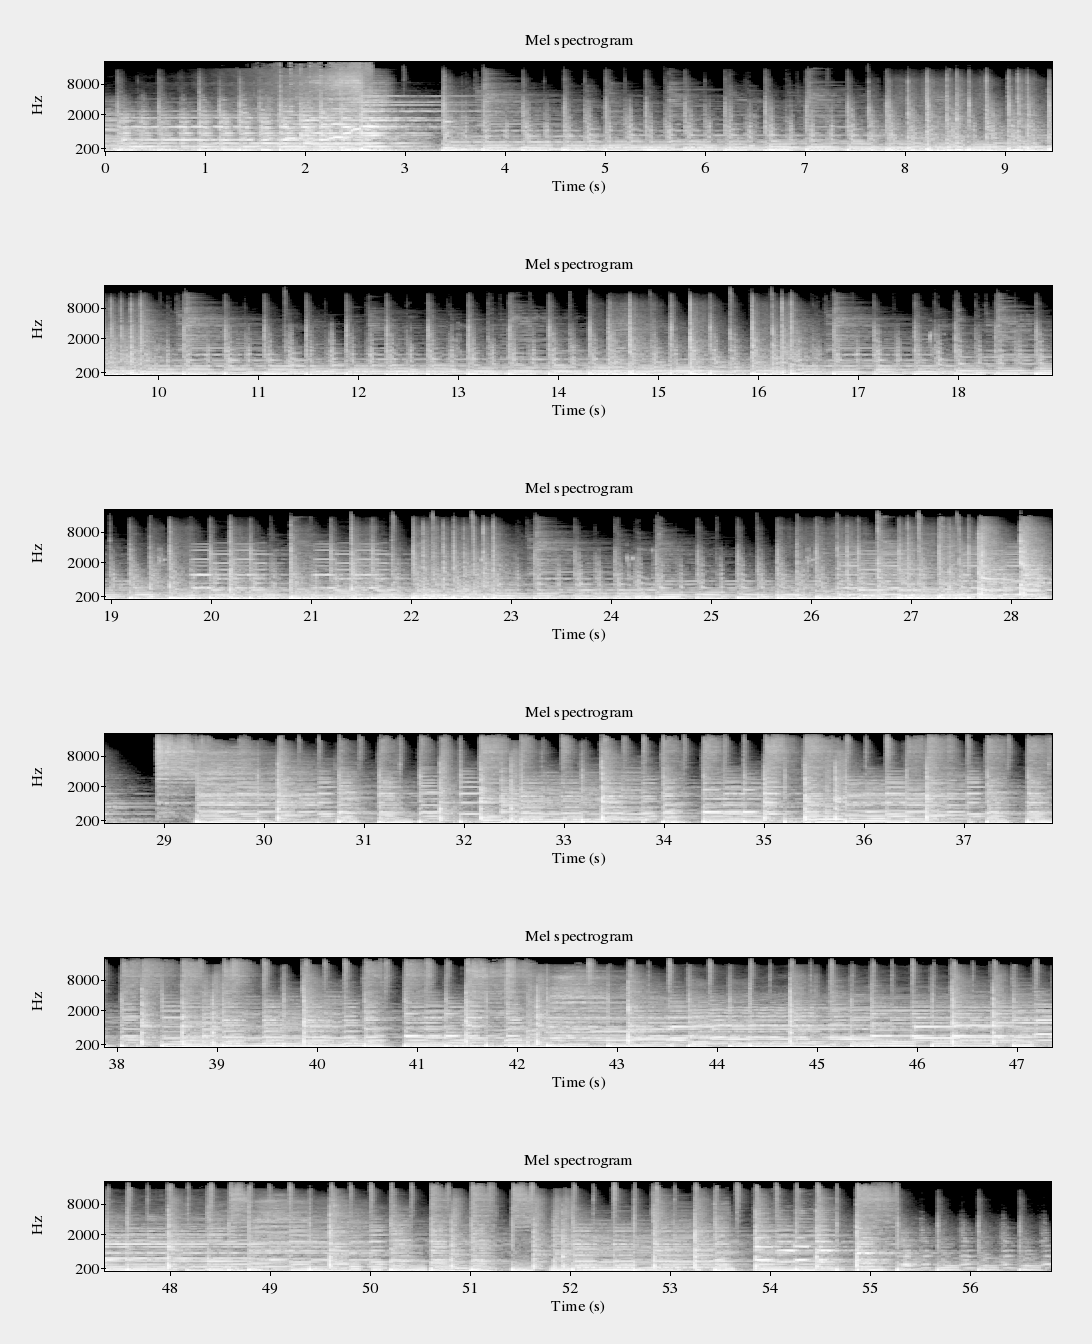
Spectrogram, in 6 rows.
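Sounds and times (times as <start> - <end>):
instrumental music: 0.0 - 56.8.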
